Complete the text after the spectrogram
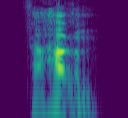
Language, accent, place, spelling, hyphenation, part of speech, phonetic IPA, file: German, Germany, Berlin, verharren, ver‧har‧ren, verb, [fɛɐ̯ˈhaʁən], De-verharren.ogg
- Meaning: to remain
